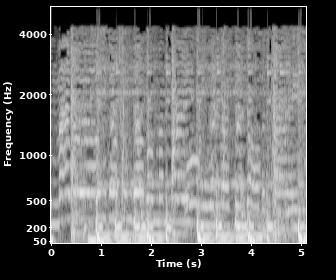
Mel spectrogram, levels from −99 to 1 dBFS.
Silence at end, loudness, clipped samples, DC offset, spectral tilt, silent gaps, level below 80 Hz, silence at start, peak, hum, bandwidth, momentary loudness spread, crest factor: 0 s; -12 LUFS; 0.2%; under 0.1%; -10.5 dB/octave; none; -16 dBFS; 0 s; 0 dBFS; none; 4.5 kHz; 3 LU; 10 dB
